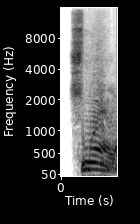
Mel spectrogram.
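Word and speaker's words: שמואל: Shmuel, of course, correct pronunciation.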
